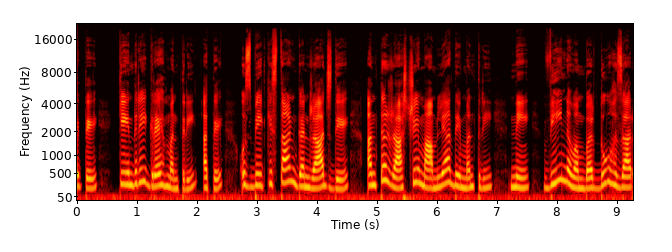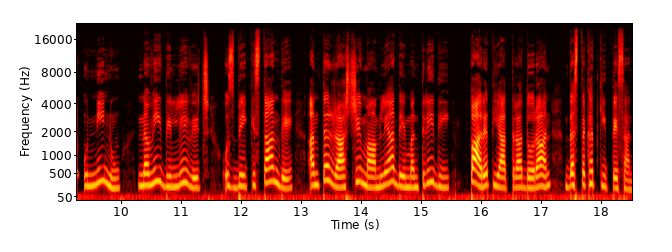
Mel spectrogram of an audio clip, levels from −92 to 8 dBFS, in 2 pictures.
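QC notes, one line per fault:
Nothing to log on this one, as no faults turned up anywhere in the speech.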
